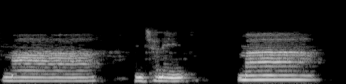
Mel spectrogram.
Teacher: ma has the highest pitch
